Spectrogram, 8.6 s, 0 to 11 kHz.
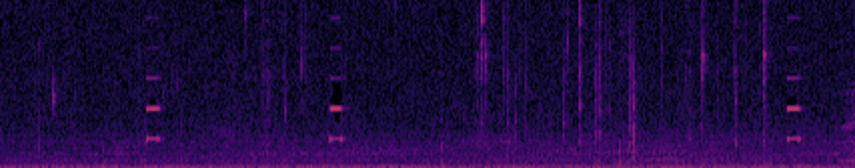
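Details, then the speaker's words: AstroAI TRMS multimeters (M2KOR/M4KOR) diode test on in-circuit Schottky diodes: about three short high chirps spaced over several seconds, each chirping then showing voltage; normal. "yeah they're shock you so that's the right uh place but they both do a little chirp and then tell you the voltage"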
